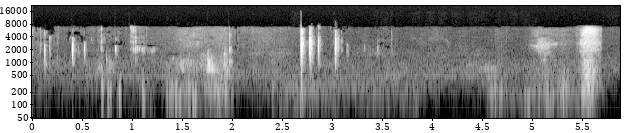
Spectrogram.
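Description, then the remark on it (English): Stones clink and knock together in scattered, irregular taps as bits of stone are cleared from around a central cairn, heard in the distance, with a sharp cluster of hits midway and a longer scraping burst near the end; no one speaks. “Hope you can hear the clinking stones in the distance.”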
